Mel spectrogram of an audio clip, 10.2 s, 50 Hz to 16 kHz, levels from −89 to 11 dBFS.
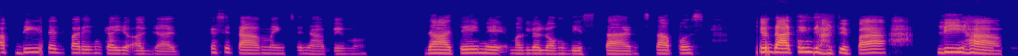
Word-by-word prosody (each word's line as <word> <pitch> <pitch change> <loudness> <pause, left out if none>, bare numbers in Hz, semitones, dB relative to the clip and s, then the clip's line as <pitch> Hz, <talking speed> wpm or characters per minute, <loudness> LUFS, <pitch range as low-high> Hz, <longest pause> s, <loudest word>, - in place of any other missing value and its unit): updated 225 0 -5
pa 200 -1 -3
rin 190 0 -8
kayo 175 -1 -4
agad. 150 -3 -10 0.3
Kasi 215 +2 -9
tama 175 -1 -1
yung 165 - -21
sinabi 155 -2 -13
mo, 150 +1 -26 0.6
dati 190 +1 +1
may 185 -3 -4
maglo-long 170 -1 -6
distance 155 -1 -5
tapos 185 +2 -3 0.6
'yong 240 +1 +6
dating-dati 220 -4 +5
pa, 200 +4 +3 0.5
liham. 200 -8 +4
180 Hz, 110 wpm, -23 LUFS, 165-200 Hz, 0.6 s, yong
